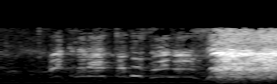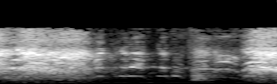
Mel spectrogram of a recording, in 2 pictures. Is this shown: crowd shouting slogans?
yes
